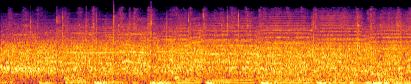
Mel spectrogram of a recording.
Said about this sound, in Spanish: Aplausos.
